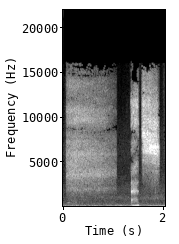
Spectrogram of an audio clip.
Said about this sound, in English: Mr. B invented these. Mr. B's Brassy Beans. You gotta take a sniff of these. All right, I'll smell them.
